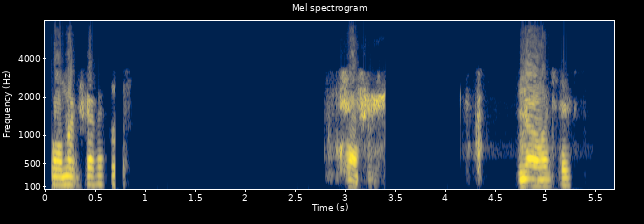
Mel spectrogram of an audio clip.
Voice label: Sheriff, scanner audio; SoutheastCenMesa; MCSO - EAST Sheriff-EastCnty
